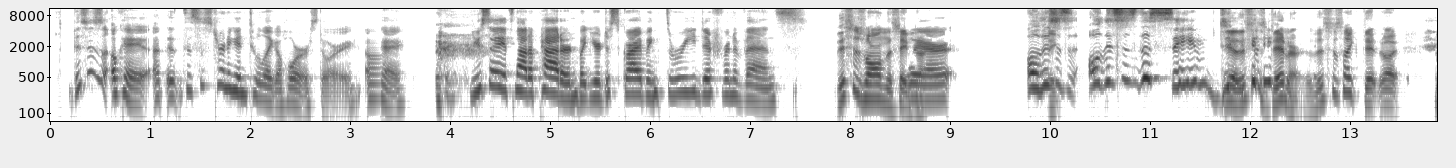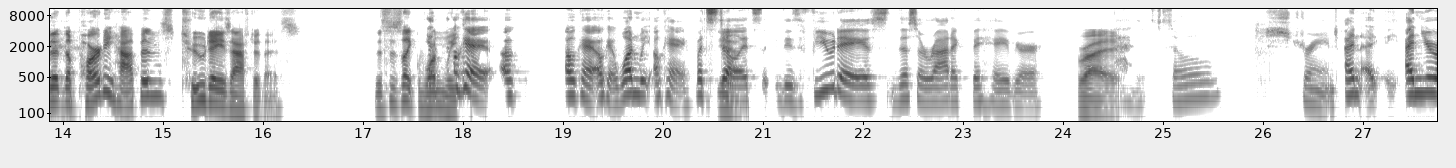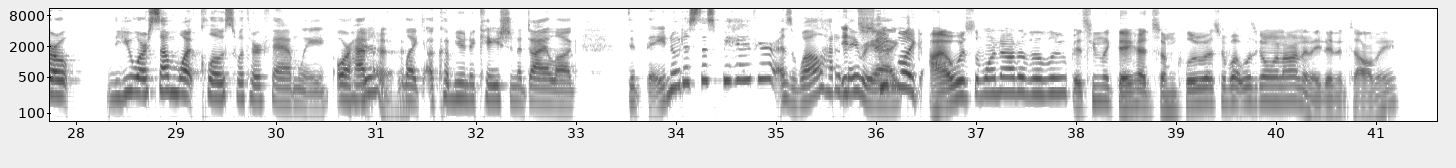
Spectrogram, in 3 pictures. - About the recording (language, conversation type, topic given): English, advice, How can I cope with shock after a sudden breakup?
- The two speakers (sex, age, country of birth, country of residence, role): female, 30-34, United States, United States, advisor; male, 25-29, United States, United States, user
- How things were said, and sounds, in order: laugh; laughing while speaking: "same day"; other background noise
